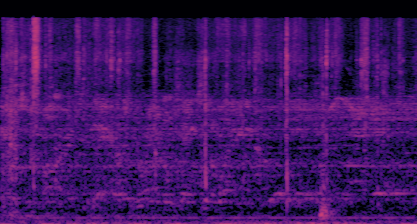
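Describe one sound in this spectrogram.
Trading cards are flicked through by hand.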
